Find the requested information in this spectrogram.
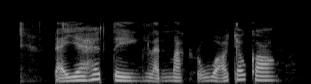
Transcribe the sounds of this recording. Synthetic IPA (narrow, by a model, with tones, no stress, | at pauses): ɗa̰ː˧˨jzaː˧ɦe˦˥t̚t̪i˨˩ənla̰˧˨jŋ̟ma˨˩t̚zṵ˧˩ɓɔ˧˩t͡ɕa˨˦wkɔ˧n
